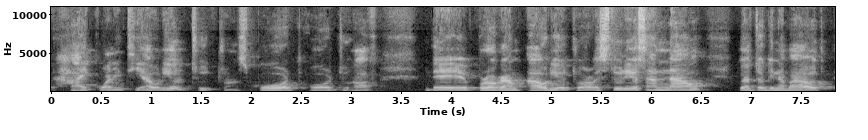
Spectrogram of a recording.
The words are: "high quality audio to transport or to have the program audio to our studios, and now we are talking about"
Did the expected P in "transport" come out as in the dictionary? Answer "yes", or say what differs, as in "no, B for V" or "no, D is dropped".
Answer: yes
